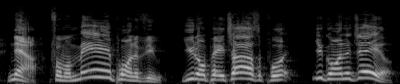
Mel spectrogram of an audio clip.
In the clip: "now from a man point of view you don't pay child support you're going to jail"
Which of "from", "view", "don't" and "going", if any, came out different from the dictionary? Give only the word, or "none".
none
